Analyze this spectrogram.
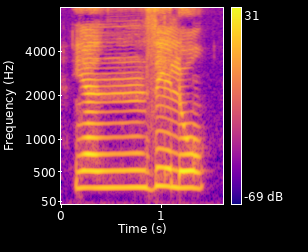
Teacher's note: نون ساکن ہے، پھر حرف زے ہے، زے حروف الاخفاء میں سے ہے تو ہم یہ حکم کو غنہ کے ساتھ ادا کریں گے۔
